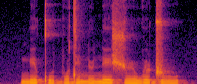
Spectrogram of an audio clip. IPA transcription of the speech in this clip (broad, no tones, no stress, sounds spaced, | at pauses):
ŋ e kʷʼ e b o d e n ø n e ʃ ø w ø ɖ͡ʐ u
